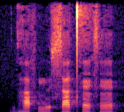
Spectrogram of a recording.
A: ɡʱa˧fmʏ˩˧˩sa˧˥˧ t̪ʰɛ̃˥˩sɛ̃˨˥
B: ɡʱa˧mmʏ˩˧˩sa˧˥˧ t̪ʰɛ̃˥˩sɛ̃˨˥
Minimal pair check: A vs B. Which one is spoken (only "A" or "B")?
A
